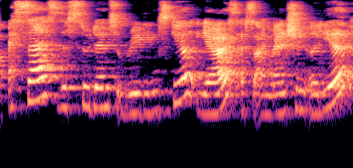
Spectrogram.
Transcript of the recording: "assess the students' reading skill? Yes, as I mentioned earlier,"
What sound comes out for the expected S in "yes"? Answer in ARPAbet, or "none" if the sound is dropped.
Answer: S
